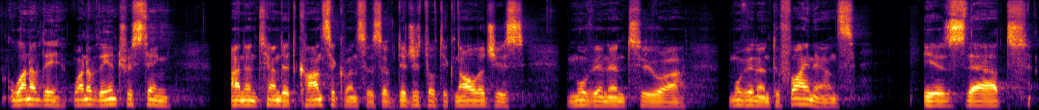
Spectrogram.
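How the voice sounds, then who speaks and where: A hoarse man who is losing his voice gives an academic conference talk, halting with many fillers and restarts, amplified through a microphone. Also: on the low side, dark tone. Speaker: conference speaker. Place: lecture hall. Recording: reverberant lecture hall.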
